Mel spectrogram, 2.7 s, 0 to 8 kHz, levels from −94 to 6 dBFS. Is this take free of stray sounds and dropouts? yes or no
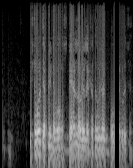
no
